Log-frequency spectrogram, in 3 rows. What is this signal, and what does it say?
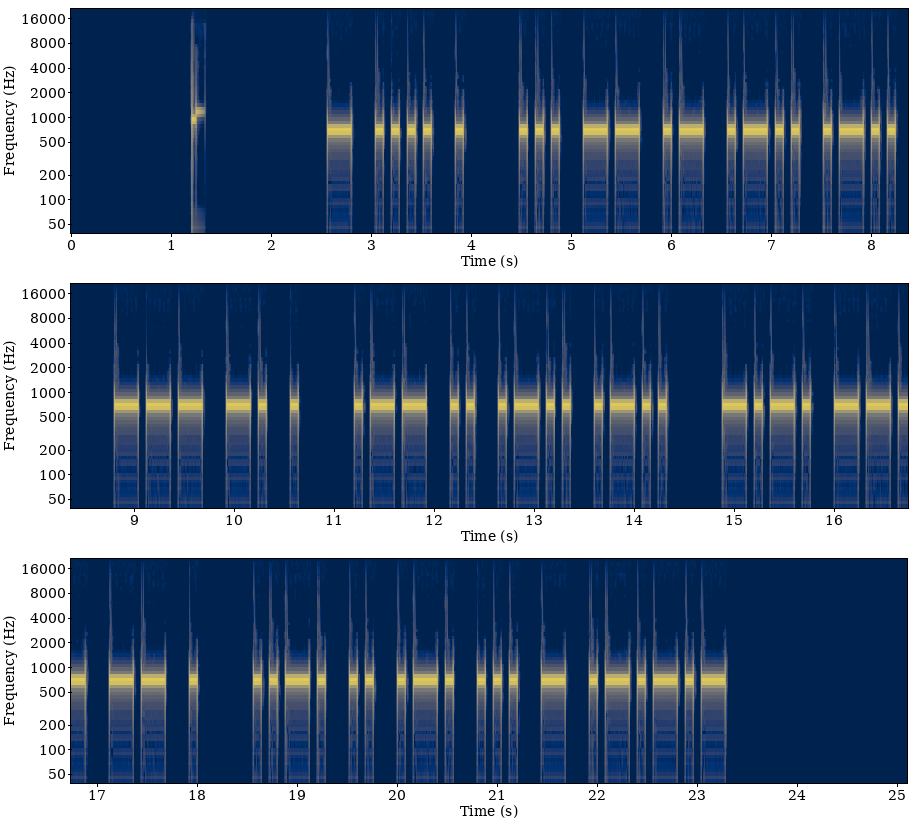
Morse code, heard as a keyed tone, about 16 wpm, 700 Hz. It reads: THE SMALL ONE WILL COME FIRST.
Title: Sentences from Top 1000 Words - Review Part 1 - 15wpm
